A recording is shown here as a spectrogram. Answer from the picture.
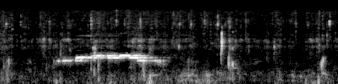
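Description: A whistle playing a short run of notes, stepping up in pitch and back down over about a second, with faint scattered clicks around it.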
